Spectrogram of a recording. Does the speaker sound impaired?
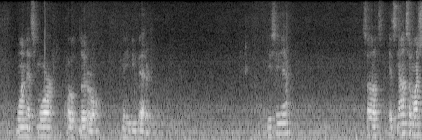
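No.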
